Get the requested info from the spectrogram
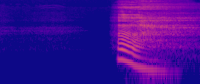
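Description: A man's voiced sigh, starting about a second in, one continuous sound that falls in pitch and fades away.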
